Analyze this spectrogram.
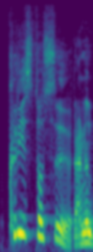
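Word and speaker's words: Χριστός: 그리스도라는 이 단어는 크리스토스라는 단어인데 구원자 이런 의미가 있습니다.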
